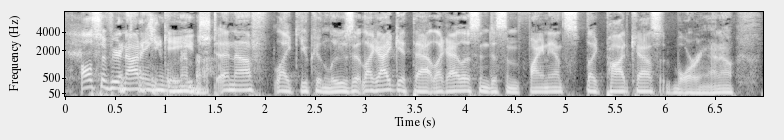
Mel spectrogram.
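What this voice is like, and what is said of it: Sick, deeper voice. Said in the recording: “now that I'm sick my voice is a little bit deeper”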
